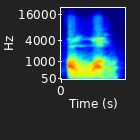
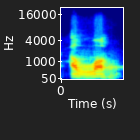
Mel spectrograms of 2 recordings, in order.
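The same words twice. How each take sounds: First: The vowel sounds rounded, like an o. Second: The vowel sounds like an open a. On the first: The speaker calls it wrong. "Jangan sampai Allah" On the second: The speaker calls it right. "Jadi A"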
